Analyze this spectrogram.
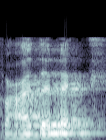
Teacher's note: کاف ساکن کر دیں گے وقفاً، اس میں ہمس ہوگا، فعدلک، ہلکی سی سانس کی آواز جاری رہے گی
